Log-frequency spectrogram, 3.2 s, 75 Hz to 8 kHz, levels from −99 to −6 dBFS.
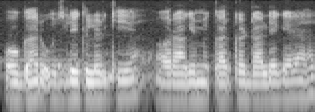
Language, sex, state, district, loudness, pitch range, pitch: Hindi, male, Bihar, West Champaran, -18 LUFS, 130-135 Hz, 130 Hz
